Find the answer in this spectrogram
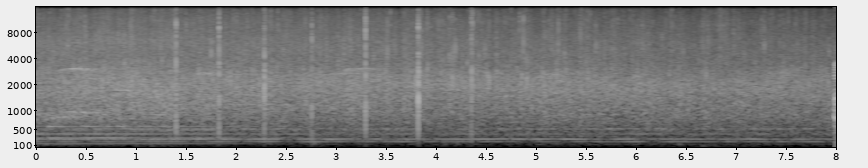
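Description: A congregation applauding, a dense patter of claps that slowly thins out, over a held low chord from the worship band.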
